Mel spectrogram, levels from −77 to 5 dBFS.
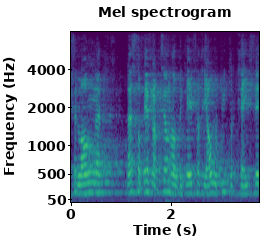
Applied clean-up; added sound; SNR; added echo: neural separator model SepFormer DNS4.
